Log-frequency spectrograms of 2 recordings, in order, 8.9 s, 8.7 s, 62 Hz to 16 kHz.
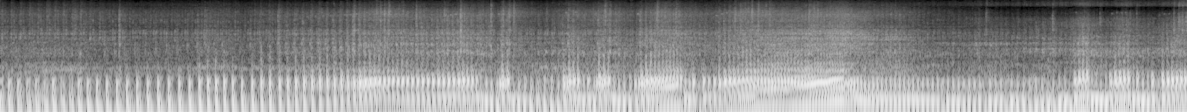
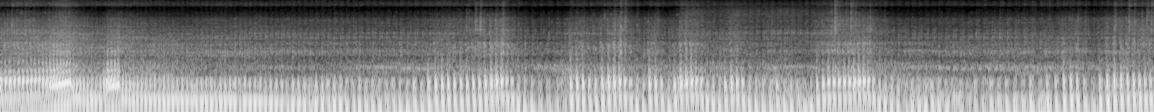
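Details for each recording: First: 2004 KTM 450 EXC with Keihin carb, sat 6 years, on a woods test ride. Lumpy idle, then a blubbering hesitation on roll-on before picking up, a rich stumble off idle; fuel screw suspected too rich. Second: 2004 KTM 450 EXC with Keihin carb, sat 6 years, on a test ride after leaning the fuel screw to half a turn out. A crisp single bark picks up cleanly without stumbling or popping, running normally; possibly still slightly rich off the bottom.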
